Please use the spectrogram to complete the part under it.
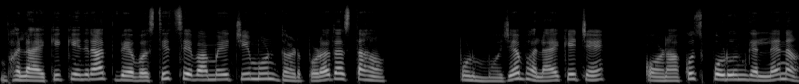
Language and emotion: Goan Konkani, sad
